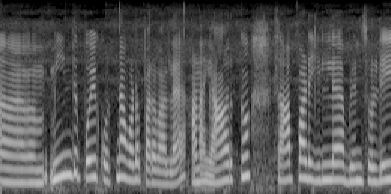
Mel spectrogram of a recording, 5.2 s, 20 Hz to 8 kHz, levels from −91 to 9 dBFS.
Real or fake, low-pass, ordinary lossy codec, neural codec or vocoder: real; none; none; none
